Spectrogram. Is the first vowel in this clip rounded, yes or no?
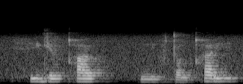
no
